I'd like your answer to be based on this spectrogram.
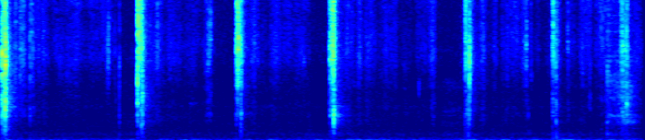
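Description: Alphabet deck of cards being shuffled, with sharp riffling bursts repeating about once a second over a low steady background hum, close and fairly quiet with no talk.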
